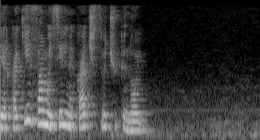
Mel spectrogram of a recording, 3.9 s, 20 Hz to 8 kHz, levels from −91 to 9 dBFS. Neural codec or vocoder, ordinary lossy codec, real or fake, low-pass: none; MP3, 64 kbps; real; 7.2 kHz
